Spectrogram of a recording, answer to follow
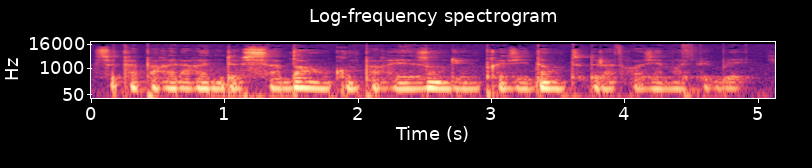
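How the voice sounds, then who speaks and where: Over noticeable background noise, a man speaks at a fairly low pitch with monotone, flat intonation. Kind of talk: soft-spoken ASMR poetry reading. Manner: soft-spoken, slow.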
